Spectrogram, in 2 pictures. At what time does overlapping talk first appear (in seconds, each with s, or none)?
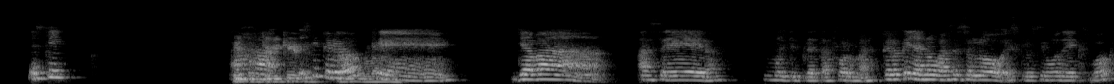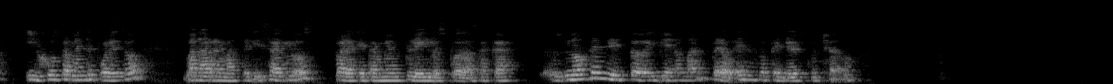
2.3 s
